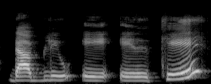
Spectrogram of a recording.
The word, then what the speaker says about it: walk: ඔන්න මගේ දුවලා පුතාලා spellings පාඩම් කරේ නැත්නම් walk කියන එකට L අකුරක් එනවා. ඒක silent letter එකක් කියලා පුතාලා දන්නේ නැති වෙනවා. So you have to study the spellings. W-A-L-K, walk.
